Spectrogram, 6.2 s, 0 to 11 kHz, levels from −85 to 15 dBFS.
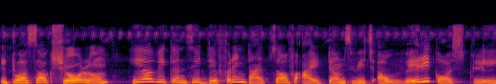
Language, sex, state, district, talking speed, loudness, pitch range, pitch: English, female, Punjab, Kapurthala, 145 wpm, -17 LUFS, 225-295 Hz, 275 Hz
